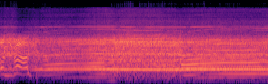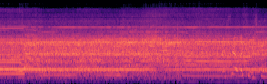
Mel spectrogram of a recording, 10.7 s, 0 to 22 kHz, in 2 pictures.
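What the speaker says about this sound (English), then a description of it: "If the airflow gets restricted, the turbine head actually speeds up." A Dyson DC08 Animal vacuum cleaner runs loud and close with its turbine head on a rug, a steady motor whine whose pitch repeatedly rises and falls as the head's airflow changes.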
